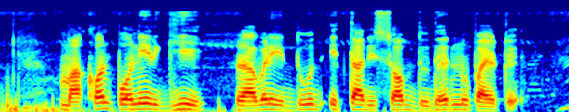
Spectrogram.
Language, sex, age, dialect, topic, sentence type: Bengali, male, 18-24, Western, agriculture, statement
